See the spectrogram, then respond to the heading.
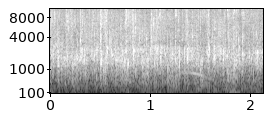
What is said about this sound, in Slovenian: še enkrat en velik aplavz za osnovno šolo Dobje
